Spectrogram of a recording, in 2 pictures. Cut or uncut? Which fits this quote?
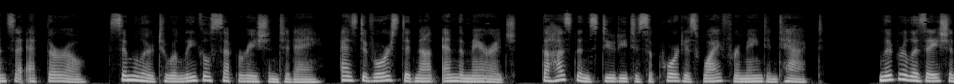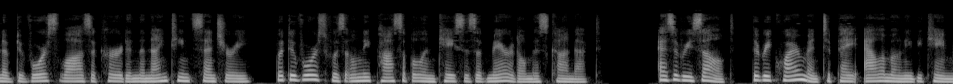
cut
